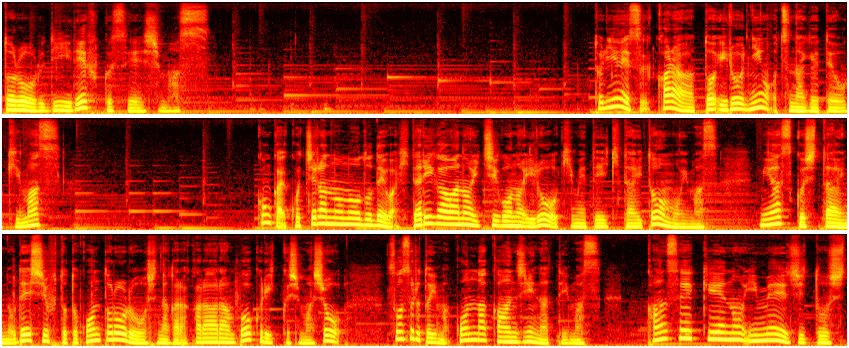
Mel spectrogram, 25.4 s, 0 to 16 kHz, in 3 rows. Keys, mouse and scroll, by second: 0.6 ctrl+shift+d, 2.4 click, 2.8 middle click, 3.2 scroll up 2, 6.6 click, 7.6 click, 8.8 scroll up 2, 15.0 middle click, 18.8 ctrl+shift+click, 19.5-20.7 scroll up 3, 20.9-22.4 middle drag.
